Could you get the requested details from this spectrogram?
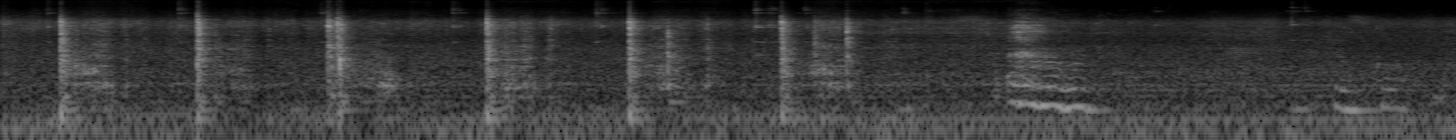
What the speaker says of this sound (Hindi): ये देखें बिल्कुल दानोदार हलवा है, आप इसे चलाइए इस तरह तो ये अच्छे से और पकेगा।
